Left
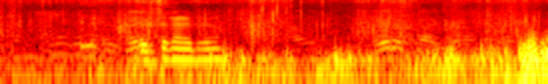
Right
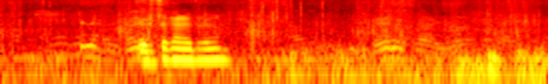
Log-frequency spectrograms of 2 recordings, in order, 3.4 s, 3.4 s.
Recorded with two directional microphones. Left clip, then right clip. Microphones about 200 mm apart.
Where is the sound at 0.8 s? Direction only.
5° right (ahead or behind).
